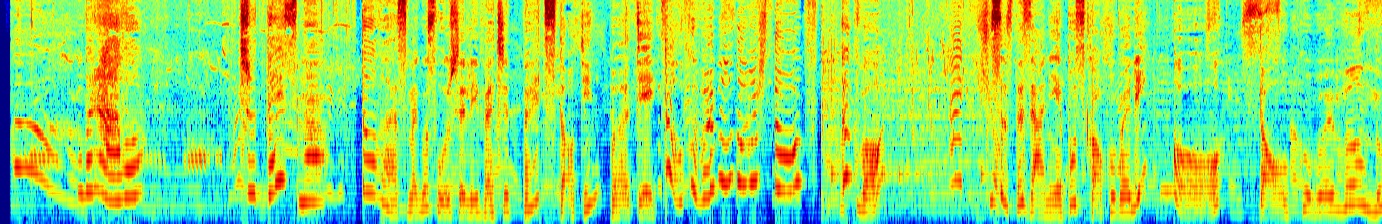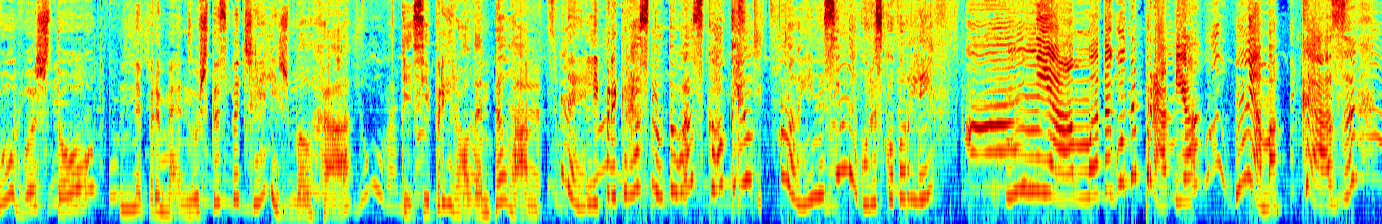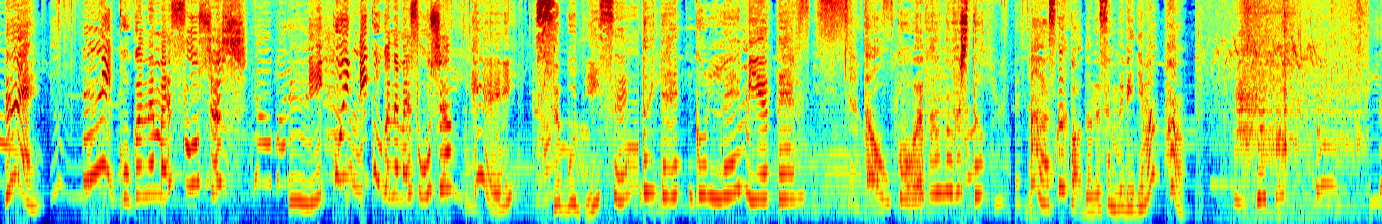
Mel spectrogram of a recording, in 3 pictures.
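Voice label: Bulgarian, female, character dubbing; voice over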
